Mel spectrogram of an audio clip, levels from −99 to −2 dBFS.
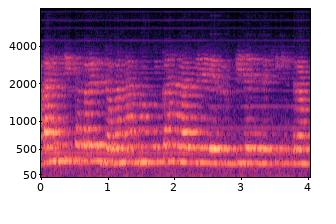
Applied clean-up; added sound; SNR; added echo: neural separator model SepFormer DNS4.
